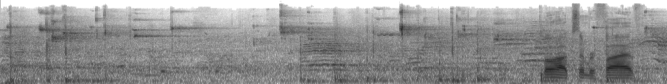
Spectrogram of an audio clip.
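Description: A crowd murmurs in a large echoing gym.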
